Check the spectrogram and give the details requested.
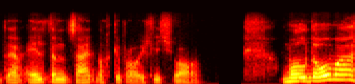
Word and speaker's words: Moldova: Elternzeit noch gebräuchlich war Moldova schließlich mit der Betonung auf der zweiten Silbe das wird im Deutschen oft falsch gemacht mullover ist der rumänische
